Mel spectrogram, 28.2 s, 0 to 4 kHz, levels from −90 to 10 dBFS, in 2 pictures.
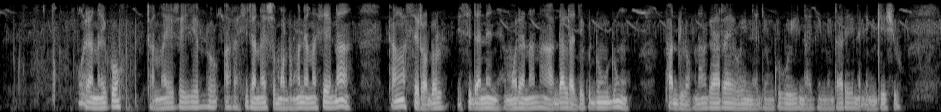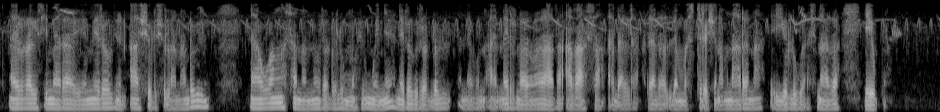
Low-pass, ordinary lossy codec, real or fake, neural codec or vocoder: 3.6 kHz; none; real; none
